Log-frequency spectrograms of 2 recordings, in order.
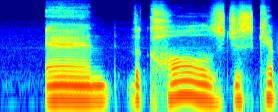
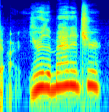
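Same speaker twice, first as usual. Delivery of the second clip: high, loud indignant question; mock angry caller; 12 semitones higher, 5 dB louder, faster than usual. Irate caller demanding the manager, loud and high. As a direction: demand it sharply.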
